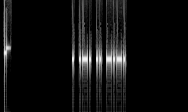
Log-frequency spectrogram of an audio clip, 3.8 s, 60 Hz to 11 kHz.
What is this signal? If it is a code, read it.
Morse code, heard as a keyed tone, about 36 wpm, 700 Hz. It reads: ERIC
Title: USA Common Names - Max 4 Letters - 35wpm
